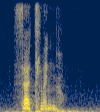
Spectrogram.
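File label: "settling", US English; pronunciations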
